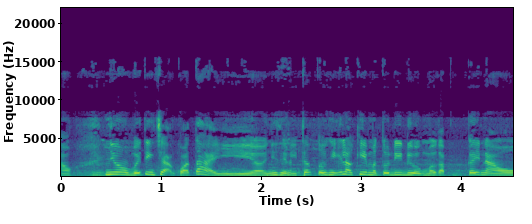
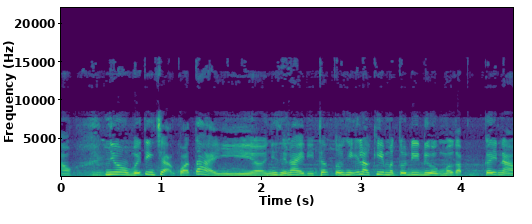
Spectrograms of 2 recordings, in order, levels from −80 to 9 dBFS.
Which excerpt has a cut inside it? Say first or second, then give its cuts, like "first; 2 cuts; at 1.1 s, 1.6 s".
first; 1 cut; at 2.3 s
